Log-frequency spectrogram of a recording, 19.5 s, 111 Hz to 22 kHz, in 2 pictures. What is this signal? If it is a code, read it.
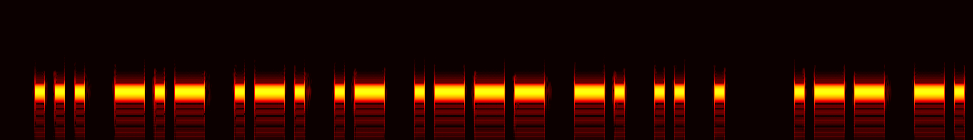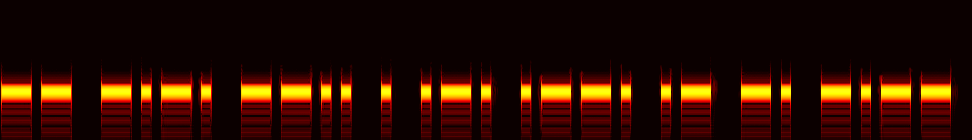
Morse code, heard as a keyed tone, about 12 wpm, 700 Hz. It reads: SKRAJNIE WYCZERPANY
